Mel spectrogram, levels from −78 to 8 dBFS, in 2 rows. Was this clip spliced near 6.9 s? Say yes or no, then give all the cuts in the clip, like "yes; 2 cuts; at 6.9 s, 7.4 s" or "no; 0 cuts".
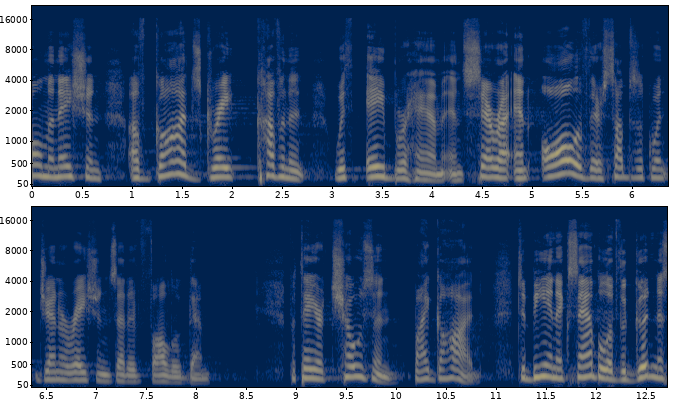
no; 2 cuts; at 8.9 s, 10.1 s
